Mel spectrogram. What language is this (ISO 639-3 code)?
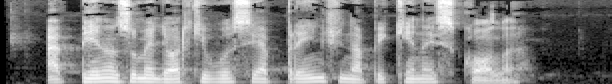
por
